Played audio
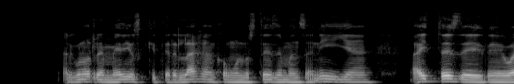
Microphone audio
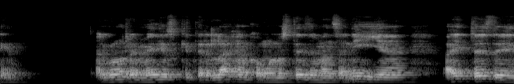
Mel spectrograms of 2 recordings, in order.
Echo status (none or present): present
